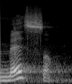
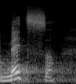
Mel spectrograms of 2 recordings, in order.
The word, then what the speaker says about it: Metz: On pourrait prendre aussi l'exemple de Metz, que les étrangers appellent parfois Metz, en faisant une ville allemande, ce qui est effectivement, du coup, vraiment une injure épouvantable pour les Mosellans.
